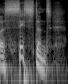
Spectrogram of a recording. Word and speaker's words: assistant: allows users to interact with a virtual assistant. Assistant, um, the stress should be on the second syllable, but it's stressed the first and third syllables and other things.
